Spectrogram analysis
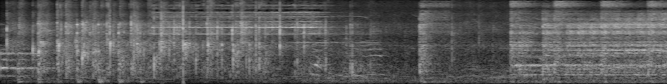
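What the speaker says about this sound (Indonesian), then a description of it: "Tepuk tangan dong." Schoolchildren at an elementary school end-of-year event clap their hands in a brisk burst of uneven claps and taps, with voices talking through it and a brief lull before the noise resumes.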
